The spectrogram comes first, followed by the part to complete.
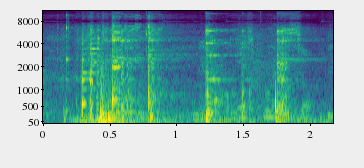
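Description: Teacups, saucers and a teapot clinking against each other as they are handled on a table: about five sharp clinks with a short ring, the loudest about half a second in.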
